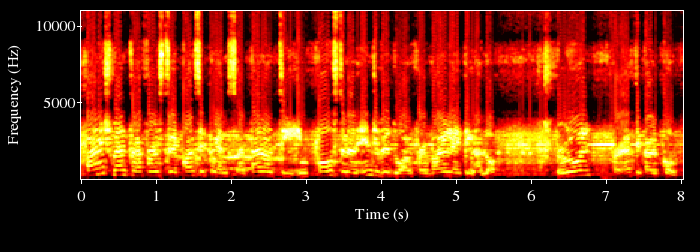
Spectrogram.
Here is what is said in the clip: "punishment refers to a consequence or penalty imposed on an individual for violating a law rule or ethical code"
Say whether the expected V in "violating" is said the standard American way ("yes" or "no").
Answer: yes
